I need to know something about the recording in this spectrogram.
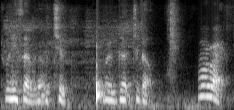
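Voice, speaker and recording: A woman with a tired, raspy voice, talking casually through a soap-making tutorial and thinking aloud as she weighs ingredients. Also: mid-range voice, lively intonation, very noisy. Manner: slow, chatty, thinking aloud while weighing. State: tired voice, clearing throat. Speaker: soap maker.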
